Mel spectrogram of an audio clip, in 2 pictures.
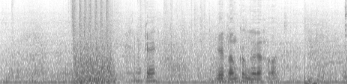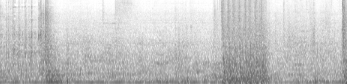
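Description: A heavy gun fires with loud booms.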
